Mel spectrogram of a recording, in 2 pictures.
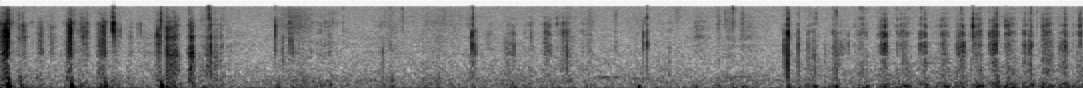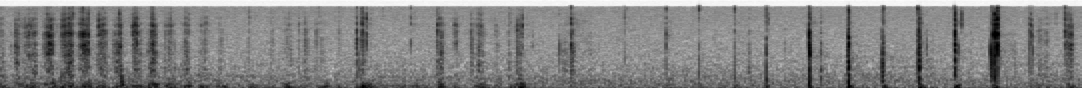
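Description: A solid pink soap bar with small holes is held and tapped fast with long acrylic nails. Quick, dry clicks and light scratching patter on without a break over a soft low rumble, with a few sharper, louder taps near the end. Each tap stops almost instantly with no ring.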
